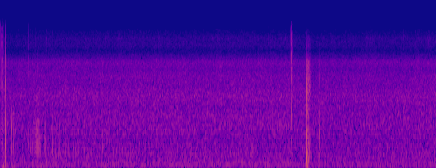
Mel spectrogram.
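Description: Steady hiss of rain falling during a thunderstorm, with a few sharp ticks near the start and again about four and a half seconds in.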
